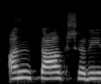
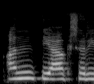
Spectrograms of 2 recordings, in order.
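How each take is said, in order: First: अंताक्षरी with plain "taa", no glide; wrong form. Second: अंत्याक्षरी with a "tyaa" glide; correct form. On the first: Teacher citing the error, अंताक्षरी with plain "t". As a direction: leave any "y" out of अंताक्षरी. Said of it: "अंताक्षरी नहीं होता". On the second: Teacher giving the right word, अंत्याक्षरी with "ty" sound. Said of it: "अंत्याक्षरी होता है". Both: Shown as a demonstration.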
